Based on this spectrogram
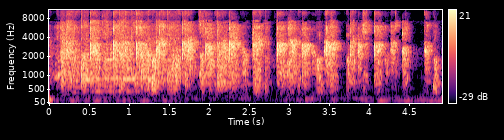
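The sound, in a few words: congregation clapping to acclaim Jesus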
